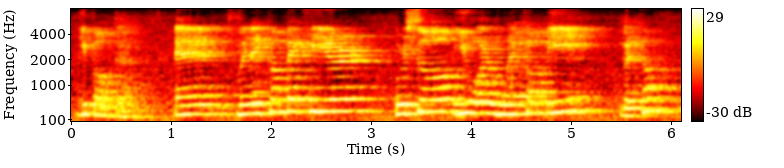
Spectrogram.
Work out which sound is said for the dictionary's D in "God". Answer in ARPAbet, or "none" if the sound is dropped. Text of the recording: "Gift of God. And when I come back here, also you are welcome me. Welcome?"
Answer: none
